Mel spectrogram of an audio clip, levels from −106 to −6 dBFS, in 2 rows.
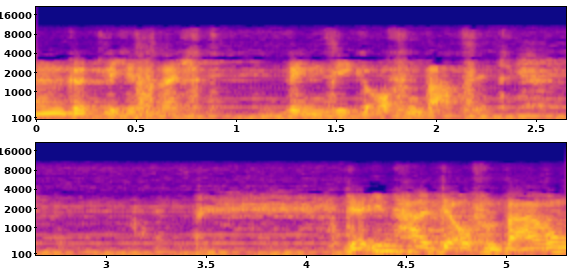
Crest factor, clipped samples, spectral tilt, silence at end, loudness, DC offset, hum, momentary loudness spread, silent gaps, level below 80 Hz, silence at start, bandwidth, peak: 20 dB; under 0.1%; -6.5 dB/octave; 0 s; -20 LUFS; under 0.1%; none; 16 LU; none; -38 dBFS; 0 s; 10 kHz; -2 dBFS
